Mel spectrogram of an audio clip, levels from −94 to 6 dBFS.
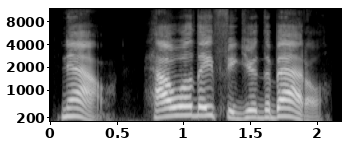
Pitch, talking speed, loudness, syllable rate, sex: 205 Hz, 190 wpm, -15 LUFS, 5.8 syllables/s, female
